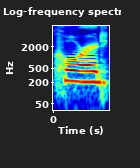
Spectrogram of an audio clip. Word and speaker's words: chord: How about chorus, chord, chemistry? CH, and what pronunciation? K.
